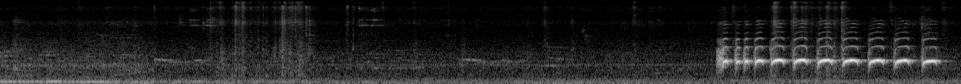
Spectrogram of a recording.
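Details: Caged local Javanese zebra dove sunned in the morning after bathing: after several seconds of background hum and faint noises, a rapid run of clipped, ringing coo notes, about four per second, starts near the end.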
